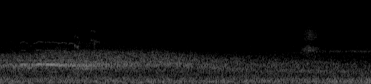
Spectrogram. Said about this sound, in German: Was klagt die Eule so, Mami?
